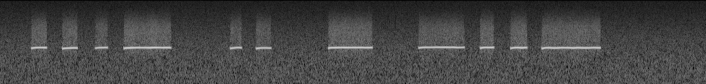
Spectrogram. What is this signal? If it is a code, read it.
Morse code (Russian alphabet), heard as a whistle, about 8 wpm. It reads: ЖИТЬ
